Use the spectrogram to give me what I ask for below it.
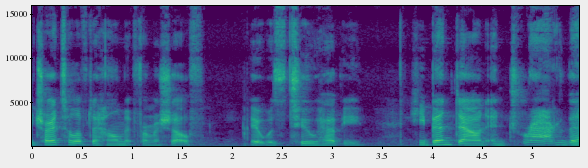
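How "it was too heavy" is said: ordinary delivery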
